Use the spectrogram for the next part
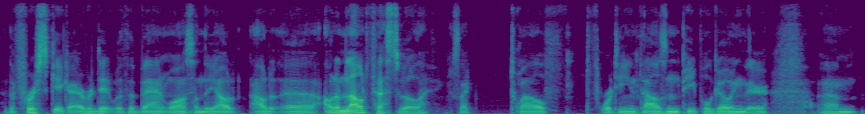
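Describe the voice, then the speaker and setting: A man's voice: deep voice, fairly even intonation, moderate pace, no echo. A man in his late twenties talking casually as a livestream host, in a hesitant, rambling way with repeated words. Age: late 20s.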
